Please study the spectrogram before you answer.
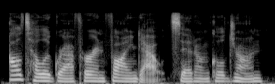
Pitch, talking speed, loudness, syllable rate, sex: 150 Hz, 195 wpm, -19 LUFS, 4.7 syllables/s, female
